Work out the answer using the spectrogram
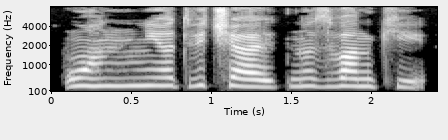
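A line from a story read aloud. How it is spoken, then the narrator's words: Funereal confession. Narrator (Russian): призналась Ангелина похоронным тоном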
